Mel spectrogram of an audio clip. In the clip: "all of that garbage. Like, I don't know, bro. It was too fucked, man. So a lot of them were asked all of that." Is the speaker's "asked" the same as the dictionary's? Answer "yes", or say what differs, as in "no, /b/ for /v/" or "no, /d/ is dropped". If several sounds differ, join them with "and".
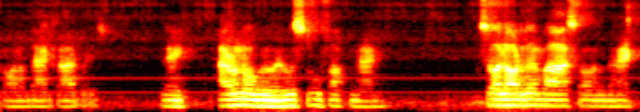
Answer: no, /t/ is dropped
